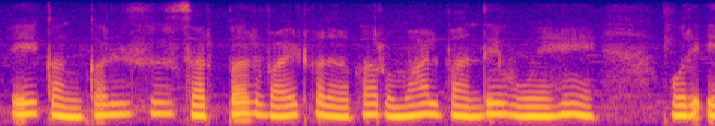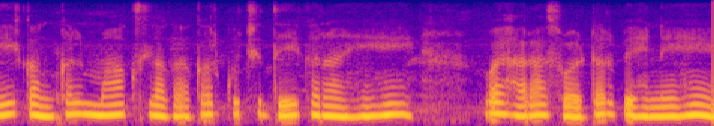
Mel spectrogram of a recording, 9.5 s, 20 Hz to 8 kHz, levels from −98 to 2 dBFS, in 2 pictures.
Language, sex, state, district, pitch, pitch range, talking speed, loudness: Hindi, male, Madhya Pradesh, Bhopal, 200 Hz, 185-210 Hz, 155 wpm, -14 LUFS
